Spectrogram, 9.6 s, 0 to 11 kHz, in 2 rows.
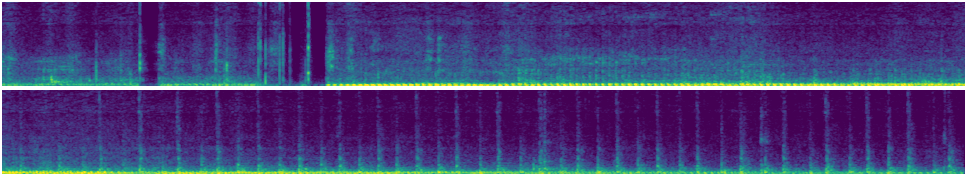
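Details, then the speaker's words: Honda Supra motorcycle engine spinning up after a couple of bumps into a steady hum with an uneven knock; crankshaft end play is close to 1 mm, far too much, likely from missing shims or worn bearings; the fix is adding the correct shims. "ini bihan ini hampir mencapai 1 mili sehingga suaranya kencang karena kebanyakan jadi kalau mesinnya diputar dia akan bunyi kayak gini"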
